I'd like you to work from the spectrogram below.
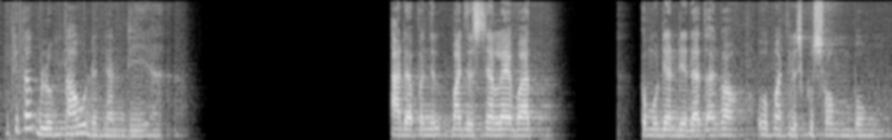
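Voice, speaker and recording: A man with an Indonesian accent preaches a sermon in a conversational, questioning way and keeps checking in with his congregation. His voice sits in a mid register, neither high nor low. It is recorded in a church sanctuary, and the hall gives it a long reverb. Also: warm tone. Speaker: pastor.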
